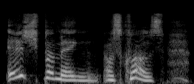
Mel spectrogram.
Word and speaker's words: Ishpeming: Yeah, I was going to say, I was really proud of you for pronouncing Ishpeming properly.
